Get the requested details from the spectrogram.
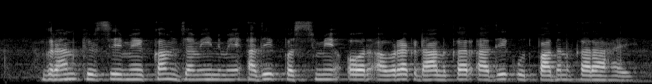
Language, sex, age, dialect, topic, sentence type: Magahi, female, 18-24, Southern, agriculture, statement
